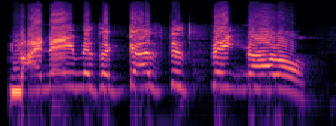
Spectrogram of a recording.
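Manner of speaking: high, put-on character voice; Augustus. Augustus introduces himself to the boatman, high character voice. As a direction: announce yourself in a high voice.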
